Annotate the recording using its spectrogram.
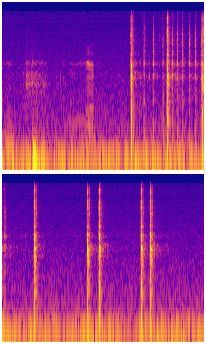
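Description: Paintball markers firing: a fast string of about a dozen shots starting about two seconds in, then a single shot and two quick pairs of shots.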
